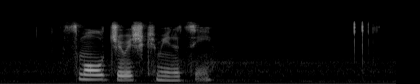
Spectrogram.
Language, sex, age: English, female, 20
